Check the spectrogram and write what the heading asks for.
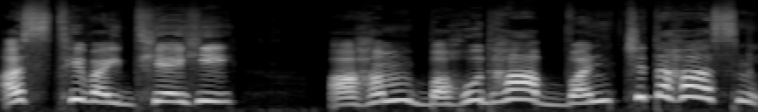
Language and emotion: Sanskrit, angry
